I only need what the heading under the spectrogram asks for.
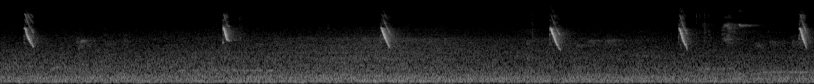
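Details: A prenjak lumut prinia repeats its piw piw piw call, filmed with a Leica V-Lux: six sharp downslurred piw notes, one every one to two seconds, steady and loud above faint background noise.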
